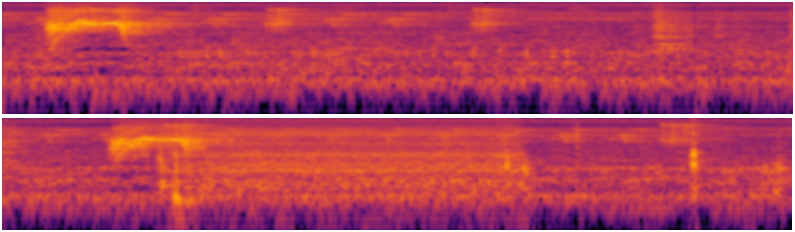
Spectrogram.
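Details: Two loud, grating, trilled calls from bee-eaters searching for their flock, about four seconds apart, with faint chirps and a few clicks in between.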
